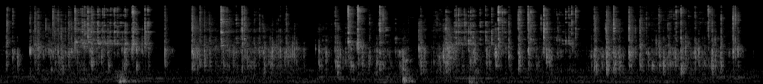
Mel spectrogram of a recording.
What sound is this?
Gears Sound Fx
Fx, Gears, Sound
